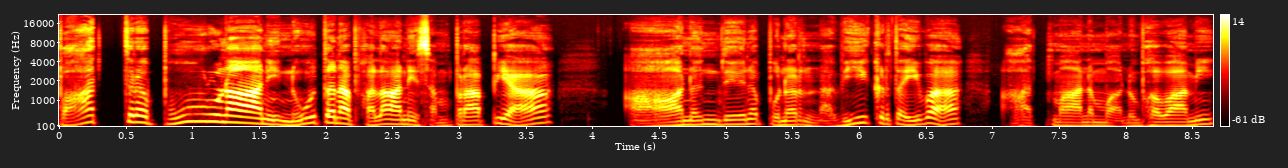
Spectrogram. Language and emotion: Sanskrit, happy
